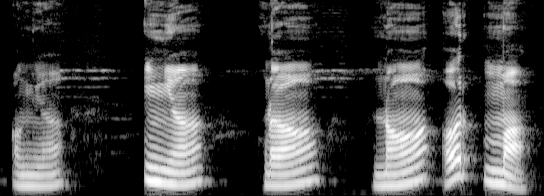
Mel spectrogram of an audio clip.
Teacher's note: हम देखेंगे पांचवा वर्ण, हर वर्ग का पांचवा वर्ण देखेंगे, अंग्या, इया, ण, न और म। हम इसको भी बोल रहे हैं तो क्या हो रही है, श्वास कम निकल रही है, इसलिए कहा गया कि क्या है, ये अल्प प्राण है।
